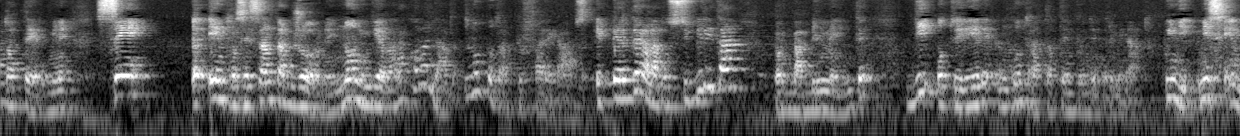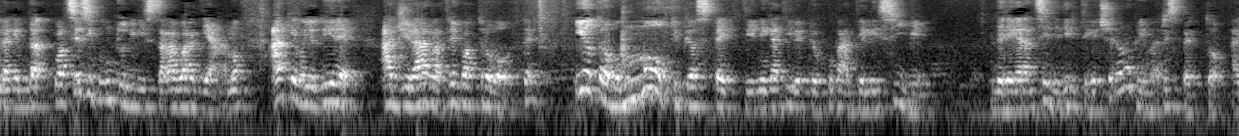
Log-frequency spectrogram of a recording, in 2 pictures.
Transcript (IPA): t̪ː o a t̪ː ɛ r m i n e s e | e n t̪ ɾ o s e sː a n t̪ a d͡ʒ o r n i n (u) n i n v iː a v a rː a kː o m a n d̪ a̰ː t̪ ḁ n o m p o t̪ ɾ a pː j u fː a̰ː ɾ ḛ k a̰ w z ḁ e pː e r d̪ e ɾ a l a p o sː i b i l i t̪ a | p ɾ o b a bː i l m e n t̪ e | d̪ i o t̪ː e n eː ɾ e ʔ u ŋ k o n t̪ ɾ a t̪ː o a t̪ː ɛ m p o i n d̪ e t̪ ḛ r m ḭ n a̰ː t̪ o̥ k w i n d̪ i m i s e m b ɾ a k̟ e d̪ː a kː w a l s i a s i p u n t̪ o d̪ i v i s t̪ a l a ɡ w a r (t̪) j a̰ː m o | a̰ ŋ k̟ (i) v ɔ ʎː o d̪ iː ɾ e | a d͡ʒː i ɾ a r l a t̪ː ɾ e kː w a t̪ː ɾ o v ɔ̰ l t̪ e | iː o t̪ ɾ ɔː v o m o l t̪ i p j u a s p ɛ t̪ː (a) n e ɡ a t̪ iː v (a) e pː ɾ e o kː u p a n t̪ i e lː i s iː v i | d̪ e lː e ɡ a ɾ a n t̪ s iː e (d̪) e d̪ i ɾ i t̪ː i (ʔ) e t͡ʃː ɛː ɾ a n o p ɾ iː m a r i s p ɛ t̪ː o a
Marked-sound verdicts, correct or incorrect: incorrect: o, incorrect: d̪, incorrect: e, incorrect: i, incorrect: i, correct, incorrect: k

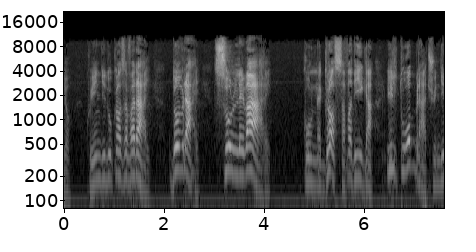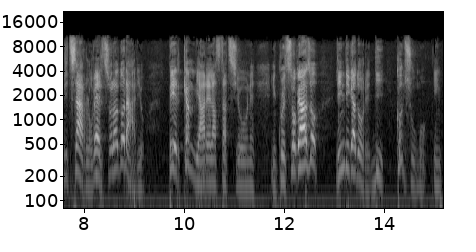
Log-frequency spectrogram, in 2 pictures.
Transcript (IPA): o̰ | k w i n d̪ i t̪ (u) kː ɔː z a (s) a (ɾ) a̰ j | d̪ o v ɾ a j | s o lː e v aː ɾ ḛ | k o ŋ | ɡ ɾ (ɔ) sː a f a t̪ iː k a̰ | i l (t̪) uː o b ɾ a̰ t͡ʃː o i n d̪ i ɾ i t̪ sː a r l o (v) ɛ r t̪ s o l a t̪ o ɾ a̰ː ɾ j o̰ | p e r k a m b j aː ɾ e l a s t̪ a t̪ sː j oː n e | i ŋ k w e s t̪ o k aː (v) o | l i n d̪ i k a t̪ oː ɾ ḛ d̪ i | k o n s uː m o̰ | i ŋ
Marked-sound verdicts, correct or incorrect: correct, incorrect: f, correct, correct, correct, correct, incorrect: z

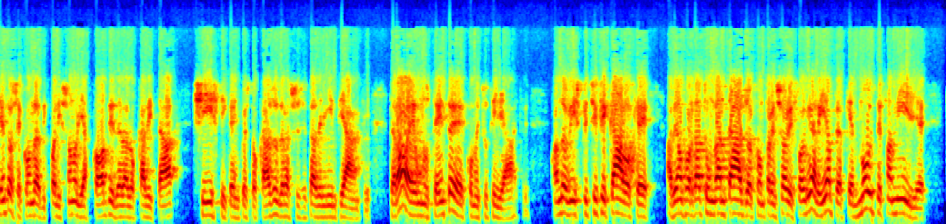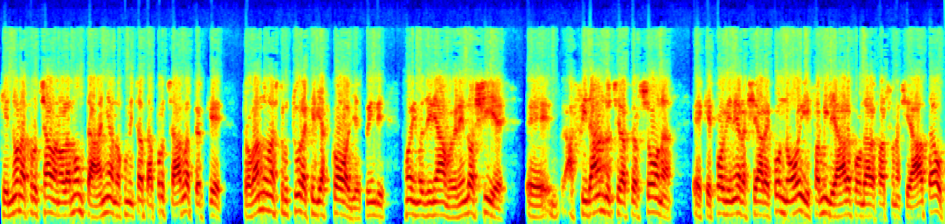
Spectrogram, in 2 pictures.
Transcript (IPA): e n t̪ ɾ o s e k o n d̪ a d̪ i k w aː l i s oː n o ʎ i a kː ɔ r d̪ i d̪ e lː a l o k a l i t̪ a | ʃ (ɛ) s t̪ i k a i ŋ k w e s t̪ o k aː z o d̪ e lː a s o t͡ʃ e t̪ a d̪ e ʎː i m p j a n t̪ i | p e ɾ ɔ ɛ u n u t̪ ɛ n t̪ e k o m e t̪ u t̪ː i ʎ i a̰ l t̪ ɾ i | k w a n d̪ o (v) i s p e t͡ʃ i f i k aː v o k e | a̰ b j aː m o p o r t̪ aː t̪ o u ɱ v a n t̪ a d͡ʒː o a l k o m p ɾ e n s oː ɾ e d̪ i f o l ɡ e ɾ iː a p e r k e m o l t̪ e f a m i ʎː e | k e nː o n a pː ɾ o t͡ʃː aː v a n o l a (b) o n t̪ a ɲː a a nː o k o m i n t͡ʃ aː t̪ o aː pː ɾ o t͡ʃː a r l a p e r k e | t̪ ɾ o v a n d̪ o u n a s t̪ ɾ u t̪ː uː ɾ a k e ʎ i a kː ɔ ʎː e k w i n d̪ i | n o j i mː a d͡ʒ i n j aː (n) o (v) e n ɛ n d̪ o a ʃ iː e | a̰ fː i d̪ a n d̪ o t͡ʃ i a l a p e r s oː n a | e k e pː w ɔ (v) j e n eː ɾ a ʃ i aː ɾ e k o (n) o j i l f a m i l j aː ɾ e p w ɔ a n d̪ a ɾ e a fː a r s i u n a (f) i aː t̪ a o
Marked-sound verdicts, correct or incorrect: incorrect: i, correct, incorrect: m, incorrect: m, correct, correct, incorrect: nː, incorrect: ʃ

